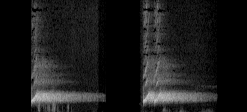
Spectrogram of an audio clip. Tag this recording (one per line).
car
sound
Lock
